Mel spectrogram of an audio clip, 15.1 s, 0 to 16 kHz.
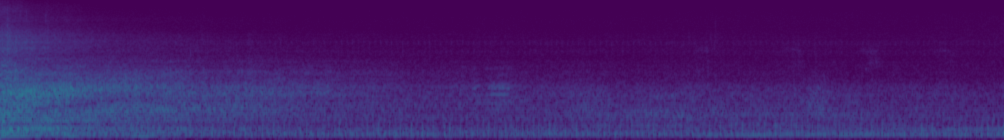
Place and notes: Moss Lane
grass cutting machine, cars, birds, bicycle
30 September 2010, 16:07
